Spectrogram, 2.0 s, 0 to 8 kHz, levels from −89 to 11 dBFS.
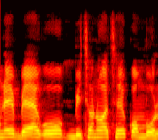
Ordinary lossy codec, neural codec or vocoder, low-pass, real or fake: none; none; 7.2 kHz; real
